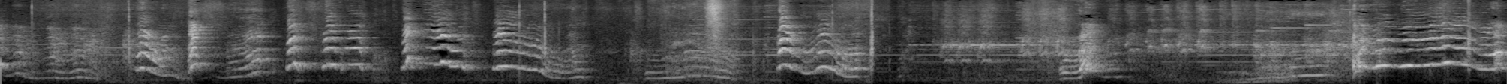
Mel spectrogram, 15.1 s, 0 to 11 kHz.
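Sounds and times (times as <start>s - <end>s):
dogs barking and whining: 0.0s - 15.0s
dog yelps: 1.3s - 5.6s, 10.3s - 15.0s.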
